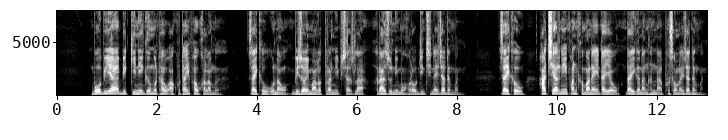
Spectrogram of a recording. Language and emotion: Bodo, neutral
